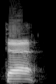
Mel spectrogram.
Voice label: short voyels arabic alphabet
